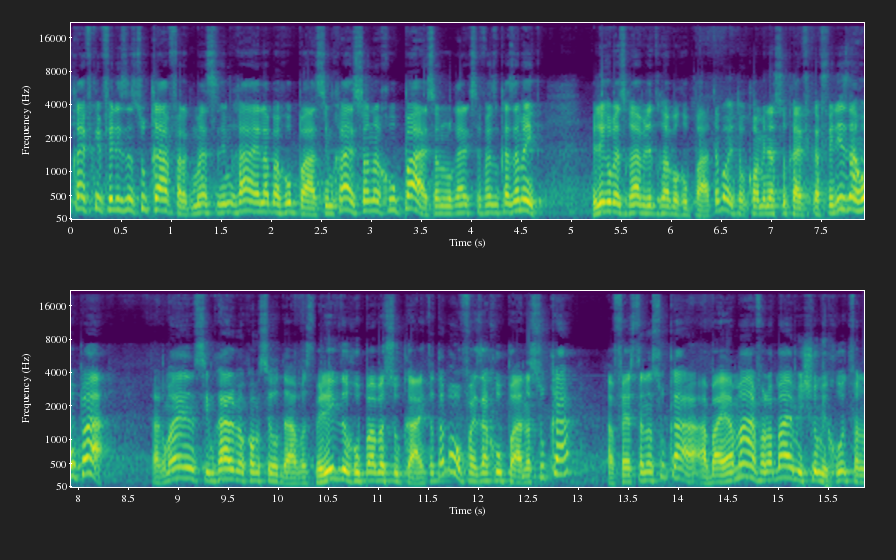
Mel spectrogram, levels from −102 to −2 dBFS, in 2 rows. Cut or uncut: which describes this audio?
cut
